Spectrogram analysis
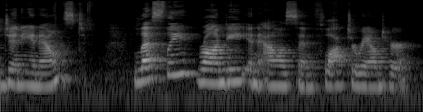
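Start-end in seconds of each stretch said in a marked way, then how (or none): none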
